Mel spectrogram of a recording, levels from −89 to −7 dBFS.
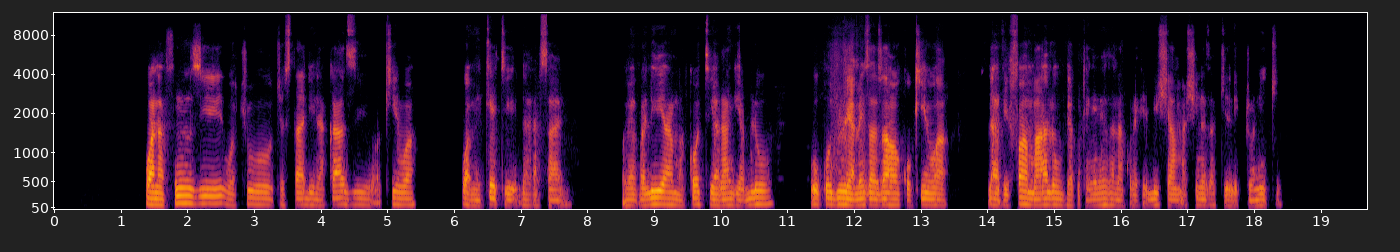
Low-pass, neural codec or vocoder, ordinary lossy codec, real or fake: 10.8 kHz; codec, 44.1 kHz, 3.4 kbps, Pupu-Codec; Opus, 16 kbps; fake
